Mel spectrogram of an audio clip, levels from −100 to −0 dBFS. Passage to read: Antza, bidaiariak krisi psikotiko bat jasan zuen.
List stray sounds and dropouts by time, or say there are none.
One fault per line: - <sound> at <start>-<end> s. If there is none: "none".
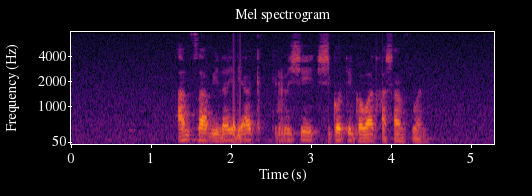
none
